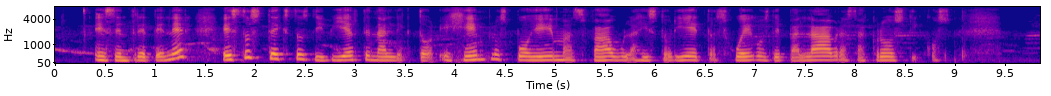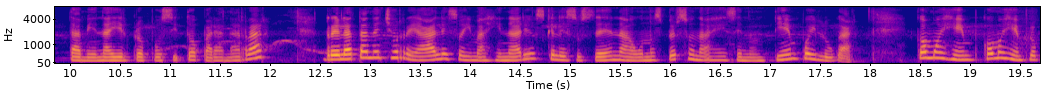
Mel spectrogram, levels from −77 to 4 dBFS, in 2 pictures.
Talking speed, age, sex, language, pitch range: 120 wpm, 40-59, female, Spanish, 185-255 Hz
